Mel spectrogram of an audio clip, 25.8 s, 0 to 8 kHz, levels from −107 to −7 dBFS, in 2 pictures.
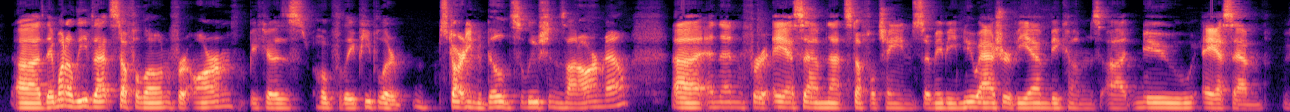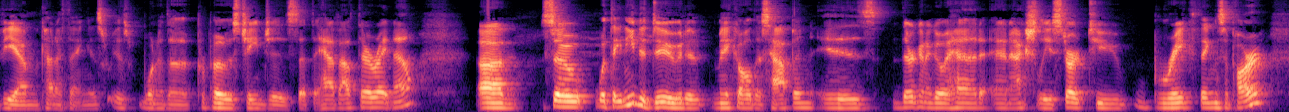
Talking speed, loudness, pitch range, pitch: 190 wpm, -22 LUFS, 120-135 Hz, 125 Hz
